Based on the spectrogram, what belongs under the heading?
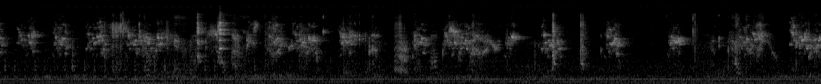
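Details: A pet budgerigar with a large talking vocabulary chatters nonstop in a rapid, scratchy warble of high squeaks and clicks, with quick bursts every half second over a faint indoor hum.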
